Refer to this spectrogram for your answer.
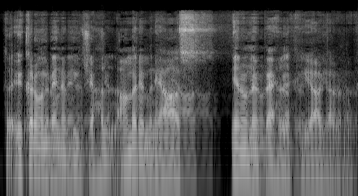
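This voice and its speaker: A low-voiced man delivers a storytelling sermon, slipping between narration, quoted dialogue and recited Arabic verses. His voice sits some distance from the microphone. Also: normal speed. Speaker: preacher.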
